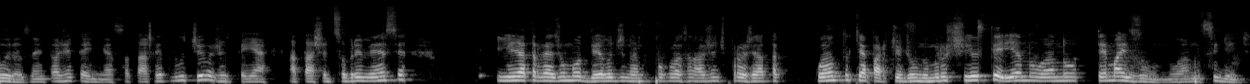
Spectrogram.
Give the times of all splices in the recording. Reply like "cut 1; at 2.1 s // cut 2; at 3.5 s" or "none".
none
